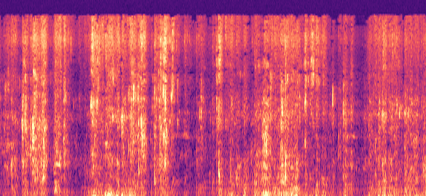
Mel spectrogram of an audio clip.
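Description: Irregular low rumbling and buffeting on the microphone, swelling twice, with a few faint clicks.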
